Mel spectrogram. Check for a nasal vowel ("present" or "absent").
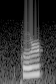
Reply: absent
